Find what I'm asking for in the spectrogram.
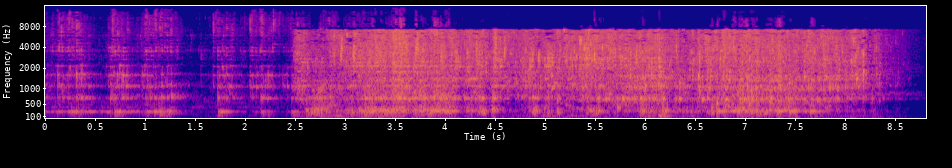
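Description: A toilet flushes, starting with a few short knocks and clunks, then a loud, churning rush of water that roars steadily for several seconds before stopping abruptly.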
